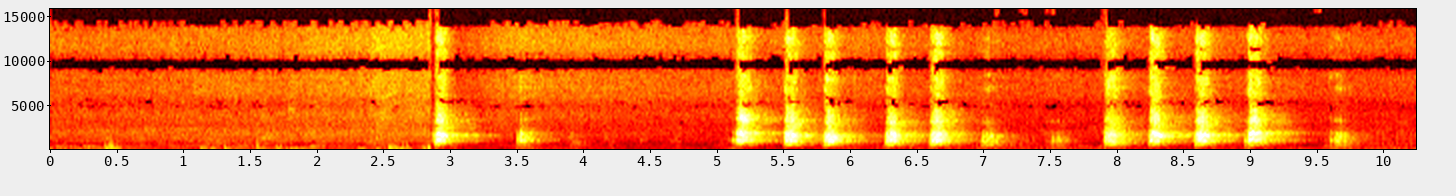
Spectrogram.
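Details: Barking from a Shih Tzu versus Belgian Malinois encounter: muffled rustling first, one sharp bark near three seconds, then two rapid bursts of repeated loud barks, roughly a dozen in all.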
